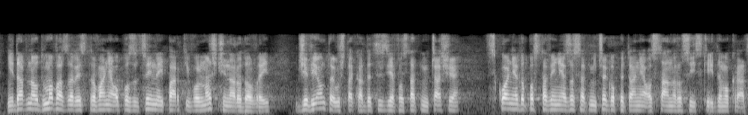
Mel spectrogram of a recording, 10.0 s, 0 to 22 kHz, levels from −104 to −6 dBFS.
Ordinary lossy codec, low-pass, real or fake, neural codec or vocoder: none; 7.2 kHz; fake; codec, 44.1 kHz, 7.8 kbps, DAC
